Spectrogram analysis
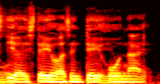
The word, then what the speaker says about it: Dayor: but Dayor is like how you'd pronounce that if it was like where the name's coming from.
